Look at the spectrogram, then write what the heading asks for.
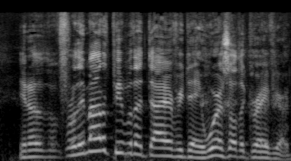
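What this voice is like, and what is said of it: Mixed French and Arabic accent. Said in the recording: “he's got a little bit of that kind of, it's a little bit of a French accent, but it's a little bit Arabic too”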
